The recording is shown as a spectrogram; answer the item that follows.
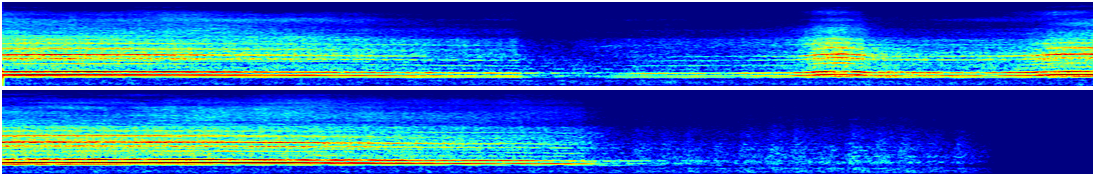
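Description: Narrow-gauge steam locomotive's whistle blowing a chord of several tones: a blast that ends between two and three seconds in, a short toot about four seconds in, then a long blast of about three seconds that stops near the end, with a faint tail.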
